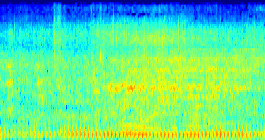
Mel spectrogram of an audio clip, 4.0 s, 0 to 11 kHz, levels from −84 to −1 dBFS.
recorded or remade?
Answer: recorded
